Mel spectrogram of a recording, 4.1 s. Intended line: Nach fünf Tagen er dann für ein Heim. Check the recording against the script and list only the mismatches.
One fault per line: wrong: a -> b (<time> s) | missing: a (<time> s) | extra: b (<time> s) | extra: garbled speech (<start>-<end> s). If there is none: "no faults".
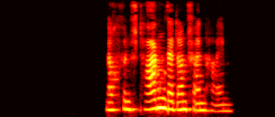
no faults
